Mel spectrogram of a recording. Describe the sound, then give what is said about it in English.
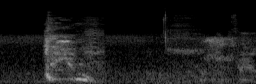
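A quick cough bursts out in two short pulses, followed by a faint breathy rustle as the sound settles back to quiet. “I had to cough really quickly.”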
